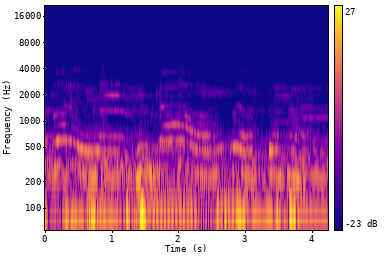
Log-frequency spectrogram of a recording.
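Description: Live rock band playing mid-song: guitars and drums under a lead line that glides and bends in pitch over a sustained low chord.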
